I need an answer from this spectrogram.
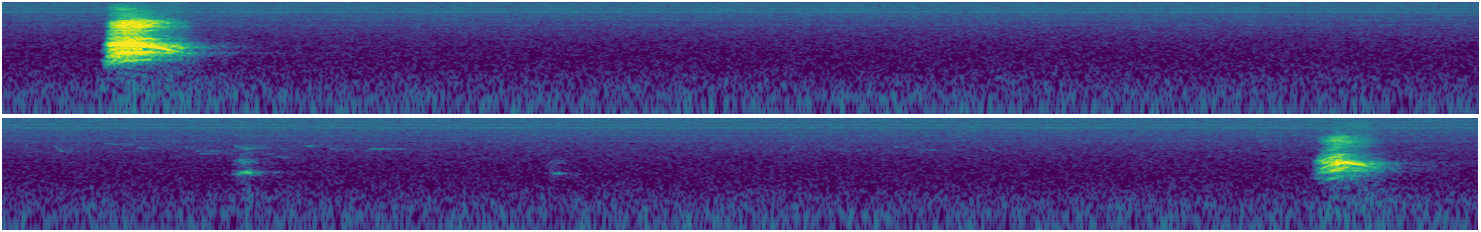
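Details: A red fox gives two harsh, hoarse calls about thirteen seconds apart, with near silence between, recorded by a camera trap in the Apennines, Italy.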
